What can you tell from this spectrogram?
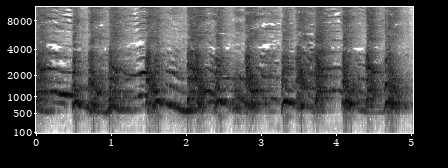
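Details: Three family dogs in a deafening group howl, a daily habit repeated several times. Wobbling, mid-pitched howls overlap and break into quick yelping stutters, the pitch bending downward at the ends of phrases.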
